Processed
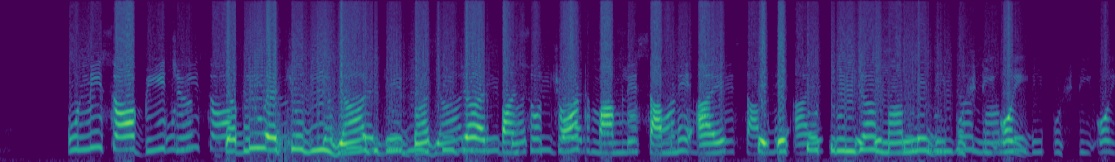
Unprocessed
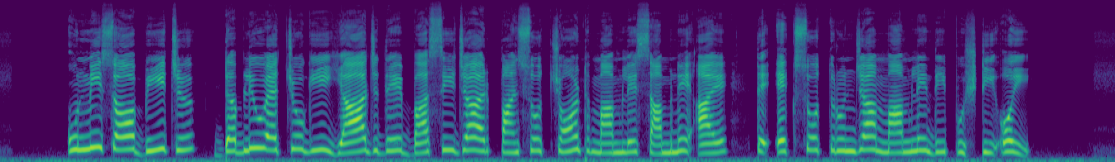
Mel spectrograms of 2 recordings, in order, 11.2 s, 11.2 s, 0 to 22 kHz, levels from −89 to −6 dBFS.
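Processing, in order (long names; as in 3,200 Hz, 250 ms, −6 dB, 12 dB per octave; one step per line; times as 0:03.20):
0:02.44–0:03.60: converter with a step at zero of −25.5 dBFS
LFO wah 0.21 Hz 410–1,100 Hz, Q 3.5
on a send: single-tap delay 968 ms −11 dB
on the sum: floating-point word with a short mantissa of 2 bits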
